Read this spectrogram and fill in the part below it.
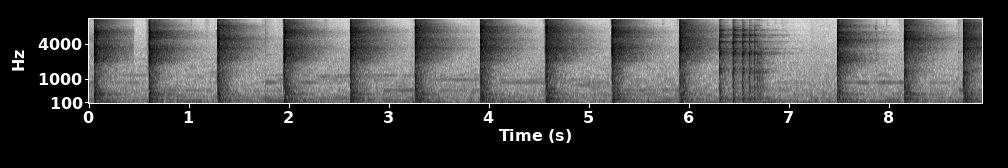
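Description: A hammer strikes a fuller again and again to crease a Mustad LiBero horseshoe near the nail holes. There are about thirteen sharp, ringing metallic blows at a steady rhythm, loud and close, with no talking.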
